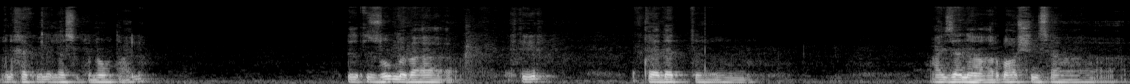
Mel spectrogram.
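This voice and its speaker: A man with an Egyptian Arabic accent giving a personal video statement as a former security officer, earnest and halting, with frequent hesitations and a grave religious tone. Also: on the low side, mellow, slight background noise.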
